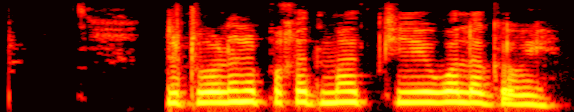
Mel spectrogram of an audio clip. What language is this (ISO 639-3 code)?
pus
